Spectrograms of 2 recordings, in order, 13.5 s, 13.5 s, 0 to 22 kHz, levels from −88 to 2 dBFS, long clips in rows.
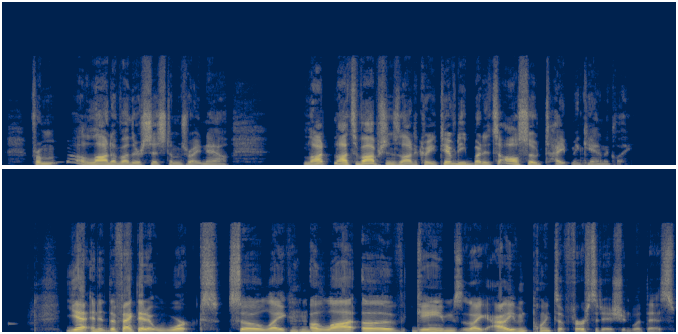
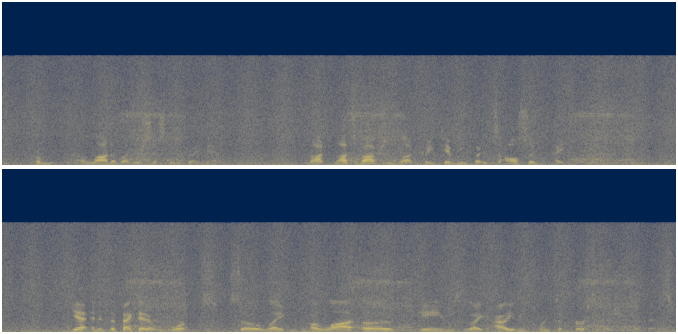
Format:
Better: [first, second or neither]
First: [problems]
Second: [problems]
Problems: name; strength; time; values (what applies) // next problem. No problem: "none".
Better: first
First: none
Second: hiss; loud; throughout; 2 dB below the speech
